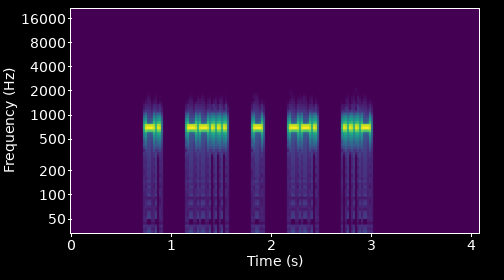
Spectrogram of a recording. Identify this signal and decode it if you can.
Morse code, heard as a keyed tone, about 40 wpm, spaced as for 23 wpm, 700 Hz. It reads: N7TGV
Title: USA Call Signs - 5 Characters - 3x Character Spacing - 40wpm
